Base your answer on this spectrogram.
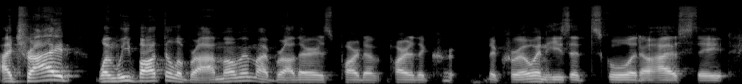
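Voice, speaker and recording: A man with an American accent speaks in a normal speaking voice at a moderate pace and medium pitch. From Maryland, US. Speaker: livestream co-host. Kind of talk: casual livestream chat. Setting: online livestream.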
